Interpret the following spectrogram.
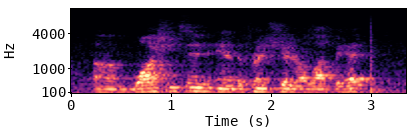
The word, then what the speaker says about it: Lafayette: Washington and the French general Lafayette, or in French it's Lafitte, but Lafayette, they surround Yorktown, and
